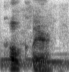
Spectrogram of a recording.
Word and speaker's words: cochlear: I'd say cochlear. You want to say cocky or Co- cochlear? Hey Yeah. Google, what's the correct pronunciation of cochlear? It's cochlear.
